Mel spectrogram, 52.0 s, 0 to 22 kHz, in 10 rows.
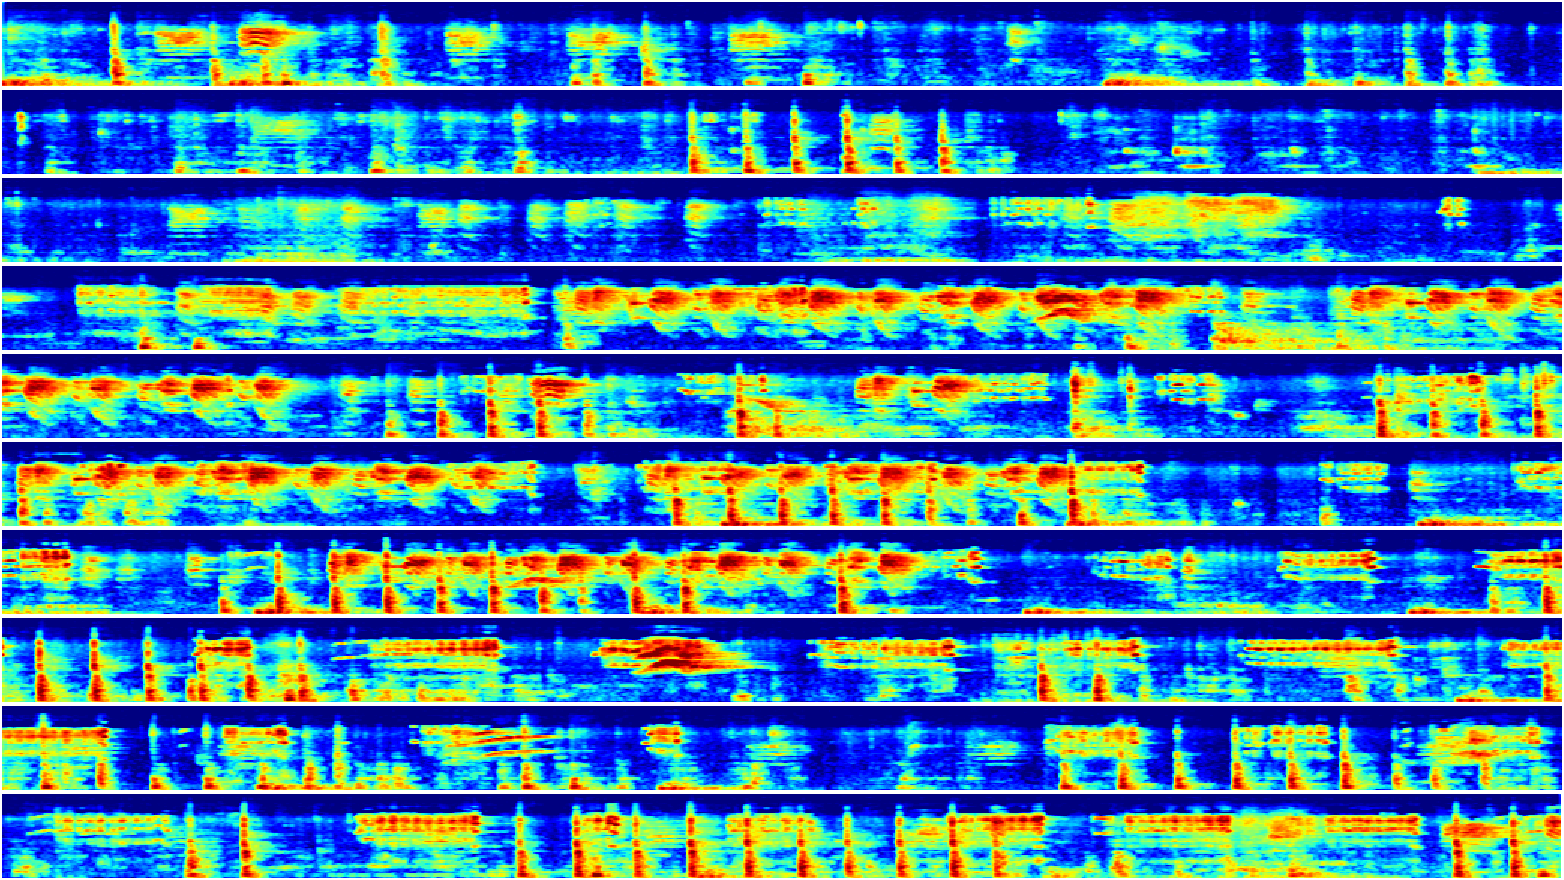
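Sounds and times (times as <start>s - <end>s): cockatiels chirping: 0.5s - 2.7s, 16.2s - 24.9s, 25.5s - 29.8s, 30.5s - 44.2s.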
